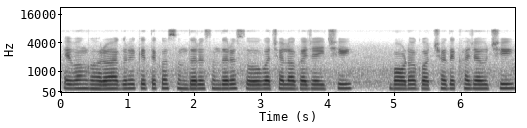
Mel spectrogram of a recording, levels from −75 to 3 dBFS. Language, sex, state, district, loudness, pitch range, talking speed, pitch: Odia, female, Odisha, Malkangiri, -15 LUFS, 190-200 Hz, 105 wpm, 190 Hz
